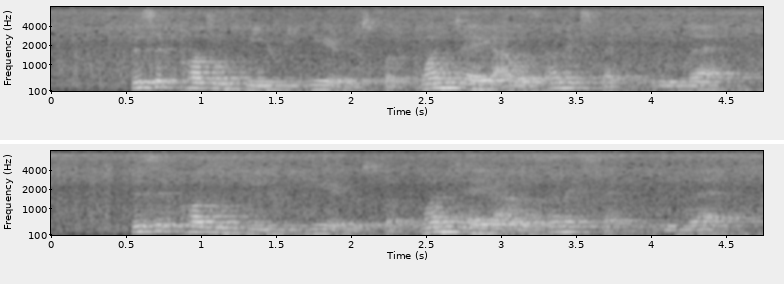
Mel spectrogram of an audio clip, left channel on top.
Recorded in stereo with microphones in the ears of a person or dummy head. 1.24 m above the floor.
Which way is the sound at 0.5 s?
30° left (ahead or behind).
